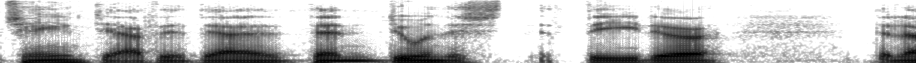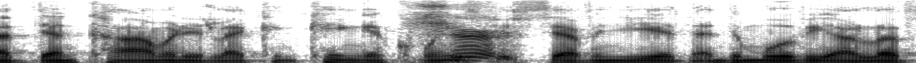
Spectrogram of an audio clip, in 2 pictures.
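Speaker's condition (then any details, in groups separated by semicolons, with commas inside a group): Hearing loss; lost about 75% of hearing close to birth, severe childhood speech impediment, left ear surgery; about 5 years since ear surgery, no hearing aid in left ear now; formerly severe monotone speech, inflection improved by studying phonetics, New York accent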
